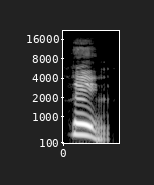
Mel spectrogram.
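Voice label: "lin", Mandarin, tone 4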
